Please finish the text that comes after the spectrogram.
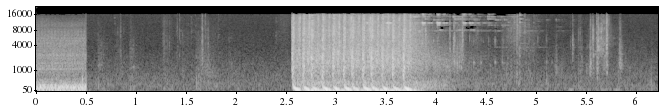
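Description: A burst of rapid gunfire from a shooter in PUBG, loud and close for about a second, with a heavier thump at the very start and quieter gunshots trailing off after.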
